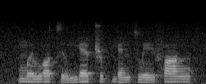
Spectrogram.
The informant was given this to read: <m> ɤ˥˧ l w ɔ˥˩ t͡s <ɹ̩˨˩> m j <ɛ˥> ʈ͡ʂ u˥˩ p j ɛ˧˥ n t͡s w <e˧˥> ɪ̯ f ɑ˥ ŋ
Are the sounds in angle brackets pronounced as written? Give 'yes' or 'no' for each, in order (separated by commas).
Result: yes, yes, yes, yes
